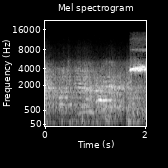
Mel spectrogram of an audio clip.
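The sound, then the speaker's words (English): A basketball being dribbled up the court during a girls' game, with soft, low, regular bounces under a steady wash of crowd noise. “She passes it right back to Dieter, who dribbles it up on the right side.”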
